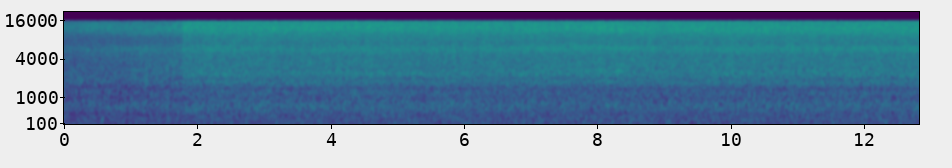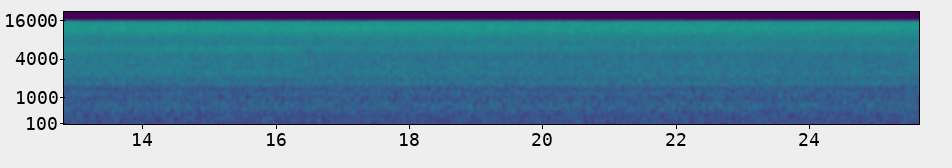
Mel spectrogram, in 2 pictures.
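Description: A small river swollen by heavy rain, running fast and pouring over a low step in its concrete channel: a steady rushing of water that grows louder in the first two seconds.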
